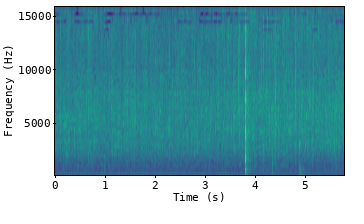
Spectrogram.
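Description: Chicken thighs fry in a pan with a steady, fairly quiet sizzle, broken by a sharp clack and a couple of softer knocks as they are flipped; no voices.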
